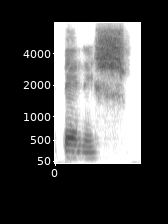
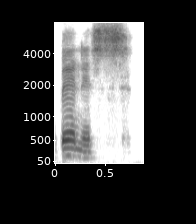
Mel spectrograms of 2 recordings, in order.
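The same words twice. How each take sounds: First: The name is pronounced the Czech way, unlike spelling. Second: The name is pronounced just as it is spelled. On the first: The speaker calls it right. "a pronúncia mais correta é Benes" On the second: The speaker calls it wrong. "eu pronunciei o nome do presidente tcheco como Benes, que é assim que se escreve"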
